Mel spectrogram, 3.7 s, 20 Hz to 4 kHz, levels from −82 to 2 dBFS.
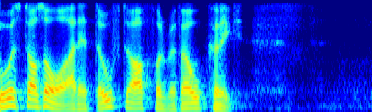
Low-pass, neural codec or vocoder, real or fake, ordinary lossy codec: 3.6 kHz; codec, 16 kHz, 0.3 kbps, FocalCodec; fake; none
